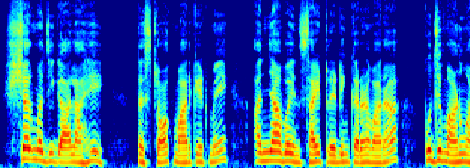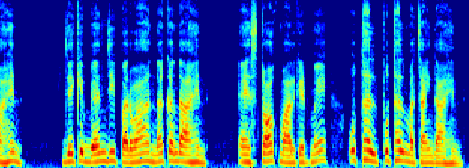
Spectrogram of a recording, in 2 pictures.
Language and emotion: Sindhi, disgusted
